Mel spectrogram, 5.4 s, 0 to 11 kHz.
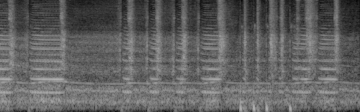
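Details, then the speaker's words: Shark CV100UKT bagless cylinder vacuum, base model: a loud horn-like honk, a "foghorn effect", keeps breaking in over the motor's roar. It comes mainly when airflow is restricted and was less noticeable on the first unit. "You don't hear it all the time. It wasn't so noticeable when I unboxed the first one, and it tends to mainly happen when there's a restriction to the airflow."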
